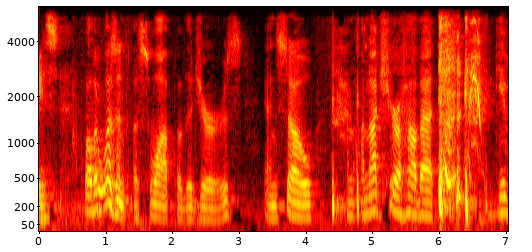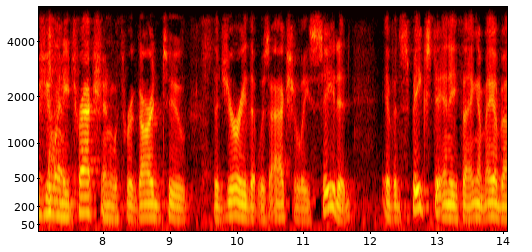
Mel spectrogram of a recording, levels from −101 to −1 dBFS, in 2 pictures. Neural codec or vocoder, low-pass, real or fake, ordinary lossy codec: none; 5.4 kHz; real; Opus, 24 kbps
